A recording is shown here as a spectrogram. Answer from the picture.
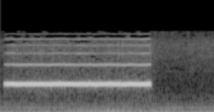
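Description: A steady, unwavering electronic beep tone, held for about a second and a half and then cut off suddenly.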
